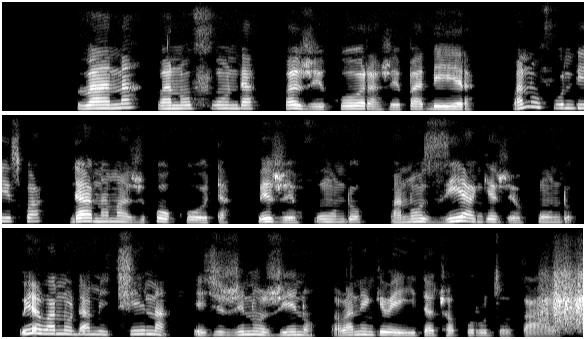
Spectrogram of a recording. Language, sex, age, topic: Ndau, female, 50+, education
